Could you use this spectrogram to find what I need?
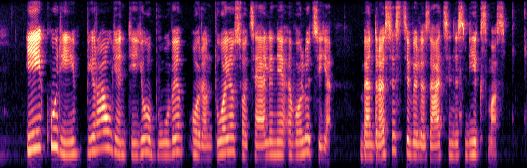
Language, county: Lithuanian, Šiauliai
